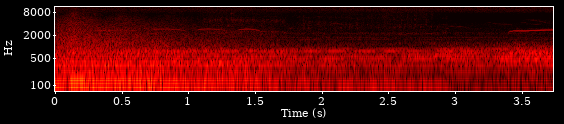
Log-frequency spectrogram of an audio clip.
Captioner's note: Growling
